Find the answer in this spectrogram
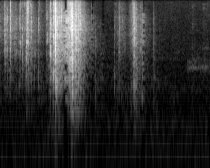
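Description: Foil wrapper of a Donruss Optic basketball card pack being torn open: one short rip about half a second in, with a few light crinkles and clicks around it.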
